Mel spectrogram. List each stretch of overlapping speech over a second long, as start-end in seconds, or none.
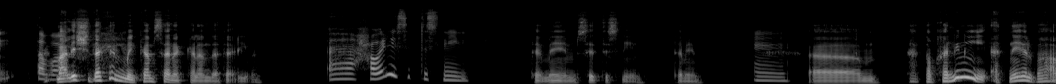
none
